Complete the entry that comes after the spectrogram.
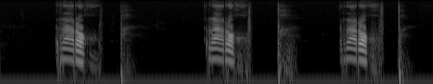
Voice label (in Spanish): Zapoteco, san miguel albarradas; segundo; numeros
